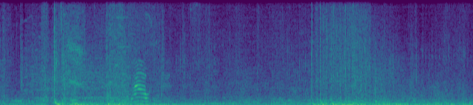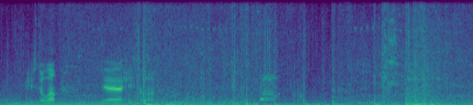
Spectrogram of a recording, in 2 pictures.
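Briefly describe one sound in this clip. Explosions boom nearby with deep rumbling.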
